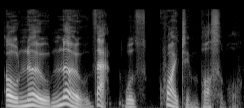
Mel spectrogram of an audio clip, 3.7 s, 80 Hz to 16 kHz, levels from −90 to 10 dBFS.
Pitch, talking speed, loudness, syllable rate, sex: 135 Hz, 115 wpm, -17 LUFS, 3.4 syllables/s, male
